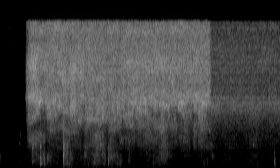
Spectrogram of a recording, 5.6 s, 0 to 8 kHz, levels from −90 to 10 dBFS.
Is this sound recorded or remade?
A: remade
